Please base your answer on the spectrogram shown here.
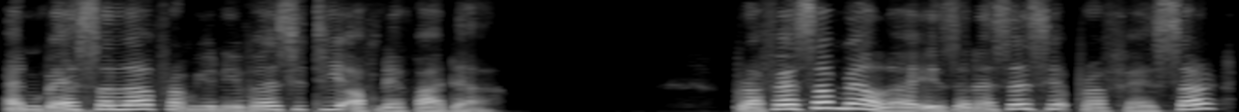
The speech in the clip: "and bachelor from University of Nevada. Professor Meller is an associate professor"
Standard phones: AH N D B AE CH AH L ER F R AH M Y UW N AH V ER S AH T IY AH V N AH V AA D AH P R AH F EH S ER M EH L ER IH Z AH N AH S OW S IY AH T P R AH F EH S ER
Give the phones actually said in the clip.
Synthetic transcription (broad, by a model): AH N B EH S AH L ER F R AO M Y UW N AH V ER S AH T IY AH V N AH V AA D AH P R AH F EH S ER M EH L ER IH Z AH N AH S OW S IY AH T P R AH F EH S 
